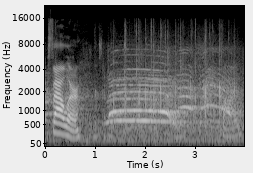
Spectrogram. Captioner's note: audience applauding; audience cheering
